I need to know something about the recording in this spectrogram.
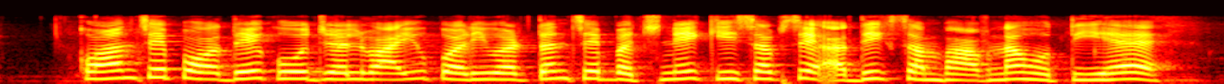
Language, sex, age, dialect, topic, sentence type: Hindi, female, 18-24, Hindustani Malvi Khadi Boli, agriculture, question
